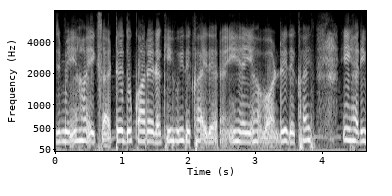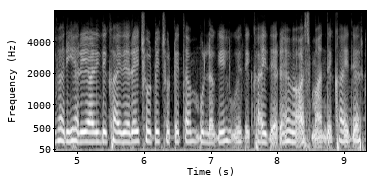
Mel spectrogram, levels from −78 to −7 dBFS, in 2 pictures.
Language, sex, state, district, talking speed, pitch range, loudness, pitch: Hindi, female, Uttar Pradesh, Gorakhpur, 245 wpm, 205-220 Hz, -13 LUFS, 210 Hz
